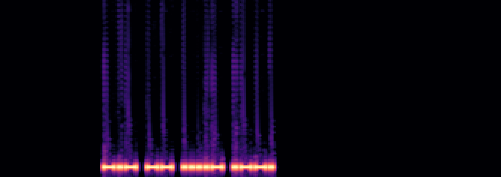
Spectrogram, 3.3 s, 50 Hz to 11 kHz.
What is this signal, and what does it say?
Morse code, heard as a keyed tone, about 47 wpm, 700 Hz. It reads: KM4P
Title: USA Call Signs - 4 Characters - Repeated 3x - 50wpm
